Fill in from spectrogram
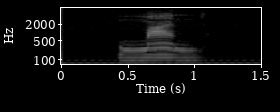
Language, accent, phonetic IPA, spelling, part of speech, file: Persian, Iran, [mæn], من, pronoun, Fa-من.ogg
- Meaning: 1. I 2. me 3. my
